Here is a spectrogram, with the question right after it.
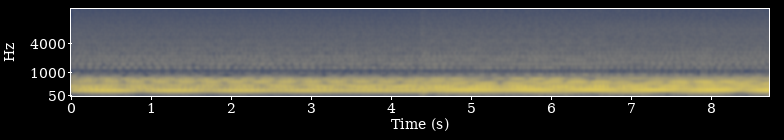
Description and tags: Part of the Epsilon loopset, a set of complementary synth loops. It is in the key of C major, following the chord progression Cmaj7 Fmaj7. It is four bars long at 110bpm. It is normalized.
110bpm, synth, pad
